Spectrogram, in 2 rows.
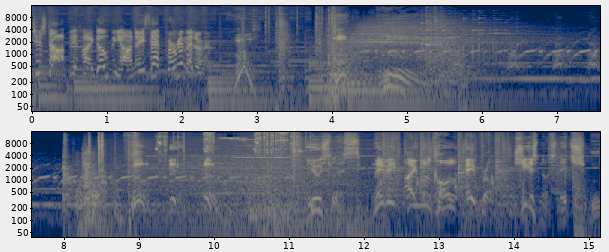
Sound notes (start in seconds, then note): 2.6 huffs; 5.0 alarm blaring faintly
